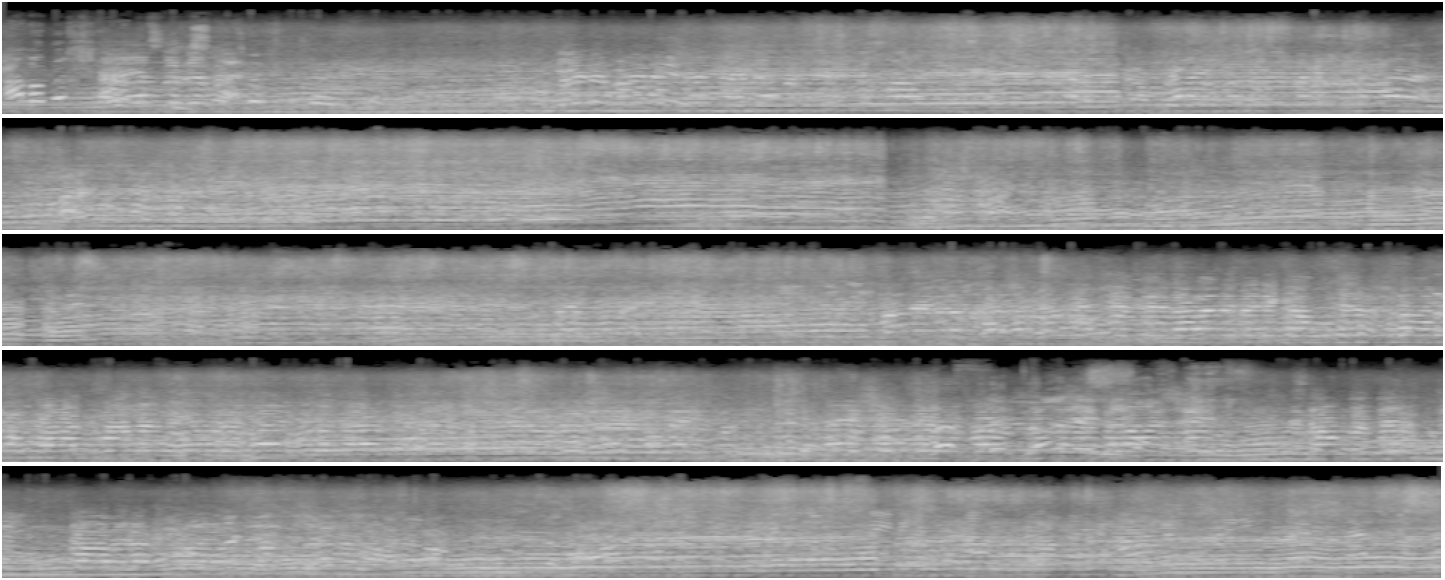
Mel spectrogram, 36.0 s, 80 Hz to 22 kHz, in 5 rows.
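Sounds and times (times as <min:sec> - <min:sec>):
racing car engines revving: 0:00.0 - 0:36.0.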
